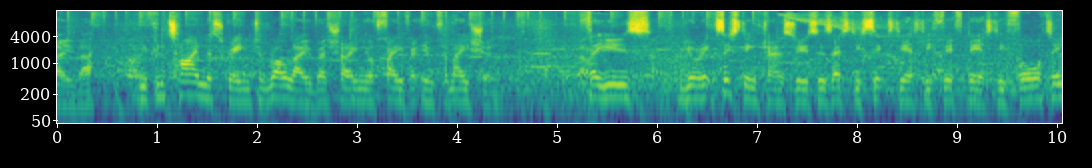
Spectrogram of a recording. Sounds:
music, speech

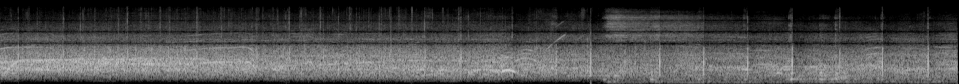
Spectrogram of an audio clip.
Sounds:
speech

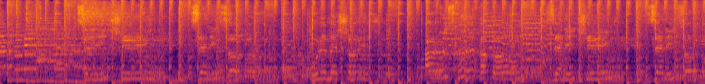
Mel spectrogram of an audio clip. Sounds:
folk music, music

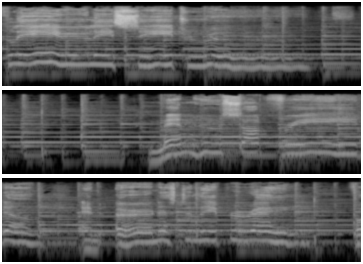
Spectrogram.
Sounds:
music

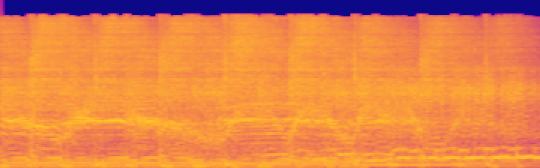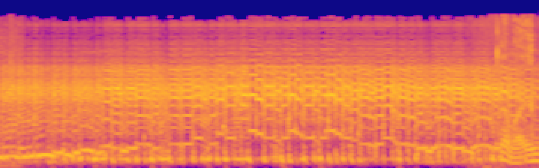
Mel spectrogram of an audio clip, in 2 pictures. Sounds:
heavy metal, inside a large room or hall, guitar, music

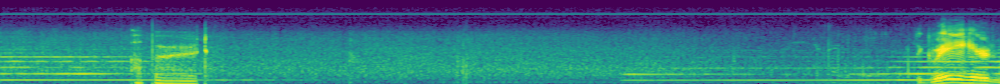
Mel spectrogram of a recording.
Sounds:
wind rustling leaves

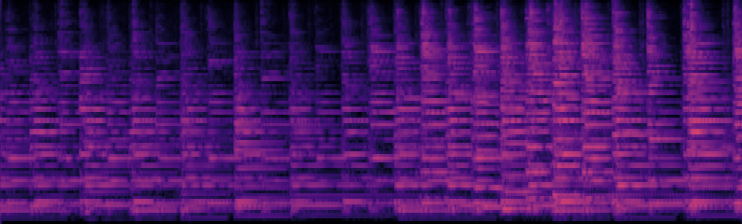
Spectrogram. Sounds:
guitar, music, musical instrument, plucked string instrument

